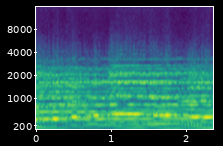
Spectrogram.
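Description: Symphony orchestra playing held chords in an instrumental passage of a Polish Christmas carol, from an old 78 rpm shellac disc.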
